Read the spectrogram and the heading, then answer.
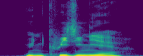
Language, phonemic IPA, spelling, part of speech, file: French, /kɥi.zi.njɛʁ/, cuisinière, noun, Fr-cuisinière.ogg
- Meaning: 1. cook (“person, occupation”): female equivalent of cuisinier 2. cooker (“instrument for cooking”) 3. cooker (“instrument for cooking”): stove, range (white appliance, white goods, kitchen appliance)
